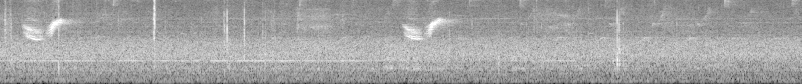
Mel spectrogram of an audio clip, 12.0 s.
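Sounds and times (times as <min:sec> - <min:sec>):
bird call: 0:06.0 - 0:06.8.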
